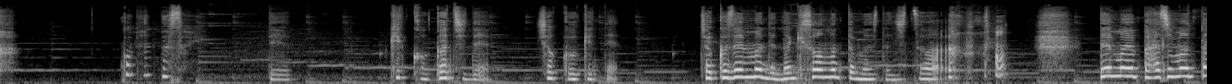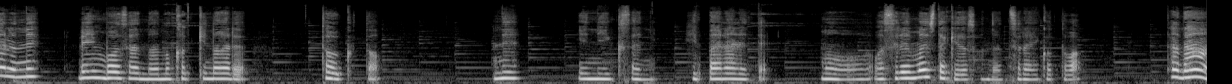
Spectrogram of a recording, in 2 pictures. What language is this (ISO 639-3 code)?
jpn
